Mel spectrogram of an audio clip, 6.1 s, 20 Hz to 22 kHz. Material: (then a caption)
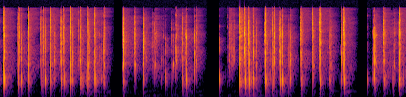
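Plastic. Fingertips and nails tap and scratch the top edge of a small, hollow, grey Nintendo plastic game controller held edge-on. The result is rapid bursts of short, dry, clicky taps with a bright, crackly edge and almost no ring, centered around 760 Hz with no low end. Brief pauses break up the bursts.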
